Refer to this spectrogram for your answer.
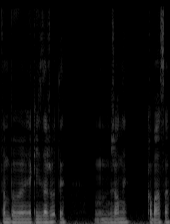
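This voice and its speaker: A man speaks at a medium pitch. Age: 20s. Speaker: university student, podcast co-host. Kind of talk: casual chat. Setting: in a car.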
